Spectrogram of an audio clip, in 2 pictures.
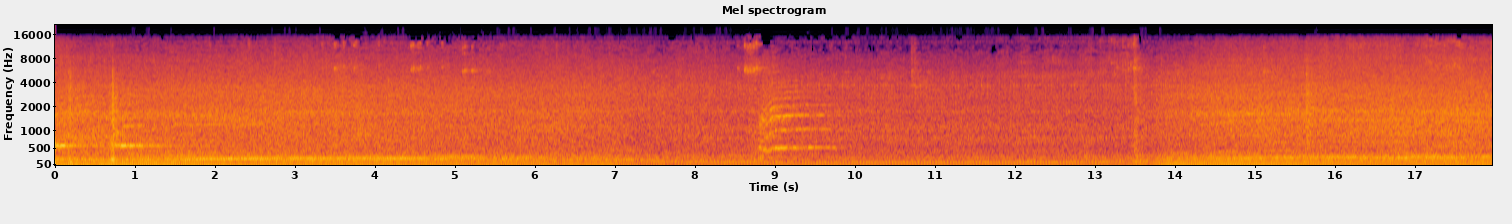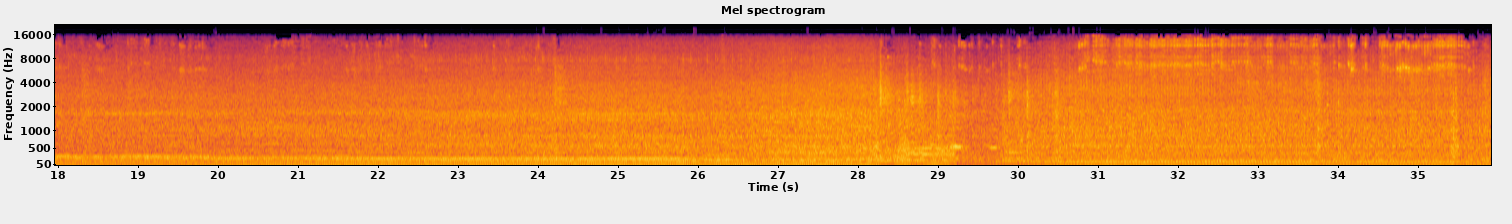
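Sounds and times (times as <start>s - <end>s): high squeal: 0.0s - 1.6s, 3.3s - 5.4s, 8.6s - 10.0s, 17.0s - 24.3s, 28.5s - 35.9s
diesel engine revving: 0.0s - 7.5s, 12.7s - 35.9s.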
